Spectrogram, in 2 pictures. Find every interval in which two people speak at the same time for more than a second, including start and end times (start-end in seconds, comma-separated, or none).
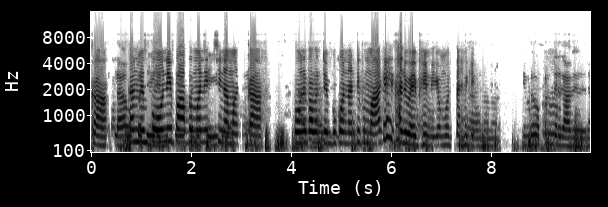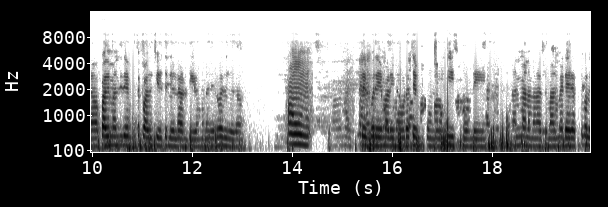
0.8-3.1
